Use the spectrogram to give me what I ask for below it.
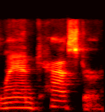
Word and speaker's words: Lancaster: But in California, it's Lancaster. So spelled the same, but just it's pronounced differently.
